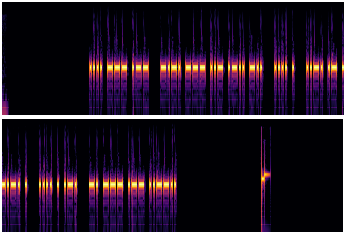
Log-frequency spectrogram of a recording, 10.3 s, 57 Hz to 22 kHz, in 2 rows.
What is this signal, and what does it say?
Morse code, heard as a keyed tone, about 42 wpm, 700 Hz. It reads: HOW COULD HE FACE HER NOW?
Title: Sentences from Top 1000 Words - Review Part 2 - 45wpm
